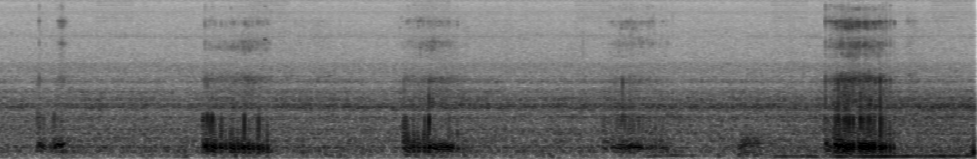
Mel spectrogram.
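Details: Soft snuffling snores repeating every few seconds over steady room hum; a pug in deep sleep snoring.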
